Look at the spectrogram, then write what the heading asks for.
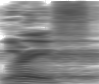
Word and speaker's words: RUF: RUF. Roof. That's it's like the roof up there. Yes. Okay. The thing on top of your house, not the TV on top.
